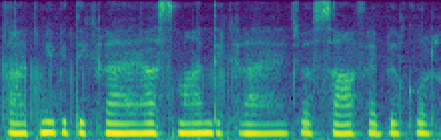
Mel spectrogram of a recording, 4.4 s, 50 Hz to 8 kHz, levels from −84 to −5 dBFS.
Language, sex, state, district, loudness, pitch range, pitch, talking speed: Hindi, female, Uttar Pradesh, Hamirpur, -13 LUFS, 200-210 Hz, 205 Hz, 190 wpm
